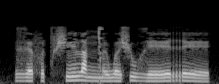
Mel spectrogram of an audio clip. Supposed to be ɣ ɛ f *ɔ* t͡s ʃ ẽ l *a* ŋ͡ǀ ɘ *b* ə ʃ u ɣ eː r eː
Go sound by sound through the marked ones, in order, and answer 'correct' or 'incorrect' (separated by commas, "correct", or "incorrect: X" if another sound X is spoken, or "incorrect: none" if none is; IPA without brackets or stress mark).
incorrect: ə, correct, incorrect: w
